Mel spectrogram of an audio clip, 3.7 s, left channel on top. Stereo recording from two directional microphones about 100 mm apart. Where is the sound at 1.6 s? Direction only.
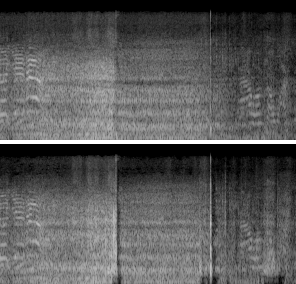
35° left (ahead or behind).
